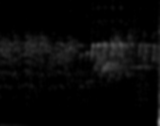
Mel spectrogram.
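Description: Near silence, with a few faint bird chirps in the background.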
